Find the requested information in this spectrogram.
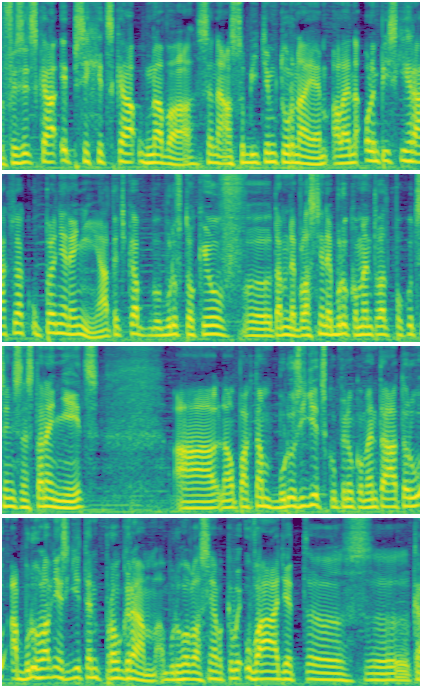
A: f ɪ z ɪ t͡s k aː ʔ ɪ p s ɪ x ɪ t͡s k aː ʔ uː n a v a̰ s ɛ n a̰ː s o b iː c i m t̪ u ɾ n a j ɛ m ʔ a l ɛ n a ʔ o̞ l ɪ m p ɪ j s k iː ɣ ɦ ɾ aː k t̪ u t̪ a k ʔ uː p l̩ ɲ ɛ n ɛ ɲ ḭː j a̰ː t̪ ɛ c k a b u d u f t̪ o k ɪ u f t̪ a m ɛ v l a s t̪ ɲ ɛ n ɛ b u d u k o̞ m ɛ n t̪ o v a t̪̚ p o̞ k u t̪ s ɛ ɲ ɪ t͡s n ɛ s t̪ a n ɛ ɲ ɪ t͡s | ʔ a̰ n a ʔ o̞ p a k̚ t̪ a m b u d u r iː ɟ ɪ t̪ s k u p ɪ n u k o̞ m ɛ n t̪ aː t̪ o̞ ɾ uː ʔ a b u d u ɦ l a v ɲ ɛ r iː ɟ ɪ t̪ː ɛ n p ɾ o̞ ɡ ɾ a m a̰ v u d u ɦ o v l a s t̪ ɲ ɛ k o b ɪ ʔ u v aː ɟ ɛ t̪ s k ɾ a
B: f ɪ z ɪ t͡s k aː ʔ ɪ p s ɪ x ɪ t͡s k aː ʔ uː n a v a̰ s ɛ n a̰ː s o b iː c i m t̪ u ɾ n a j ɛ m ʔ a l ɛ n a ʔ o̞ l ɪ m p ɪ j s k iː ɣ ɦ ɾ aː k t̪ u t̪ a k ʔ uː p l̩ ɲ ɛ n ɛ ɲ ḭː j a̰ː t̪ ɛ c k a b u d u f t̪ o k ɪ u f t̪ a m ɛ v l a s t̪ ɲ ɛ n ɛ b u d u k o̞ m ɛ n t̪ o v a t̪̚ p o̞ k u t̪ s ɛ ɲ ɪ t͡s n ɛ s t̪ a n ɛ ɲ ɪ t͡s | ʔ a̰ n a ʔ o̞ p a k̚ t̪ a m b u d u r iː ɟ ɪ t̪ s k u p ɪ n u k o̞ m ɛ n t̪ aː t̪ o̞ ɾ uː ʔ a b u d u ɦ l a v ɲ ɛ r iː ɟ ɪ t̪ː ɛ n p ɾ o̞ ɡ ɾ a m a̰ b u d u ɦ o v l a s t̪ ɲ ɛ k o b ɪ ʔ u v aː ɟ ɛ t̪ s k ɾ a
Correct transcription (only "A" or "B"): B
